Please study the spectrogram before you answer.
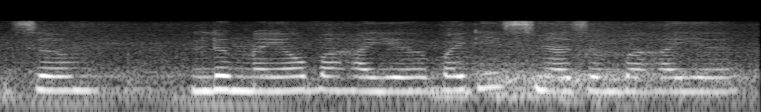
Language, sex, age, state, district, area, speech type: Bodo, female, 18-30, Assam, Chirang, urban, spontaneous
